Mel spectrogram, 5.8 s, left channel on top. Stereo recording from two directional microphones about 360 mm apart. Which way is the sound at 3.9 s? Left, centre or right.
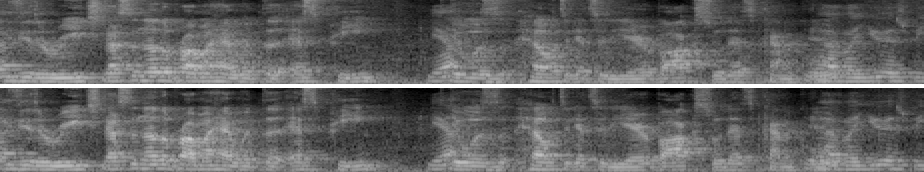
Centre.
